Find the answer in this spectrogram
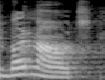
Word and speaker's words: burnout: falando sobre síndrome de burnout. Inclusive, para quem ficar na dúvida, a pronúncia é essa, tá?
